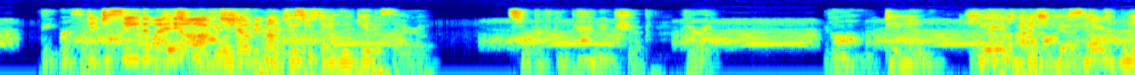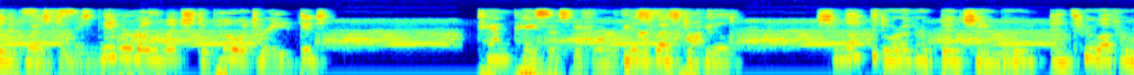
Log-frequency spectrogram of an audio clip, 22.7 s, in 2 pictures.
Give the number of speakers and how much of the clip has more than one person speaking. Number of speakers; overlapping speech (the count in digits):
4, about 37%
